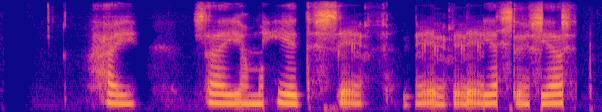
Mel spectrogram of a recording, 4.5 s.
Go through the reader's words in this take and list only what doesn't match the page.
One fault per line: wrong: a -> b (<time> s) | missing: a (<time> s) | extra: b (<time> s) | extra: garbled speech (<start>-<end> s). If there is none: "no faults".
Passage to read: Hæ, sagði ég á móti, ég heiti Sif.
missing: móti (1.9 s)
extra: garbled speech (3.0-4.3 s)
